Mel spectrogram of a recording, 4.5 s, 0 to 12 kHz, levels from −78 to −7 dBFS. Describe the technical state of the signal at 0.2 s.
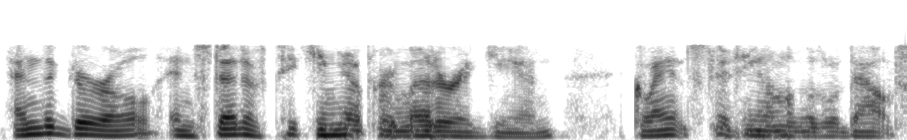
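At 0.2 s the audio is intact, with no fault present at that moment.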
